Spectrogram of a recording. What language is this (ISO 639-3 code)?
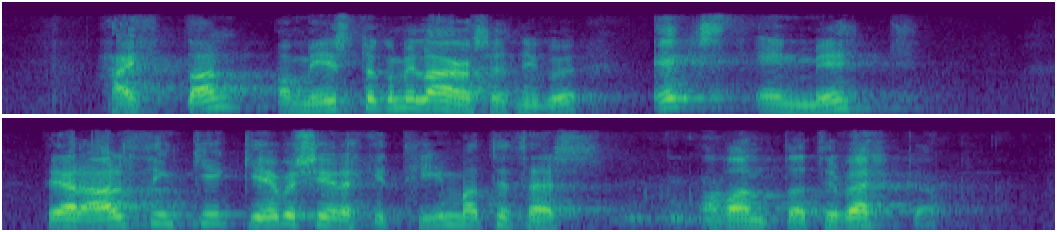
isl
